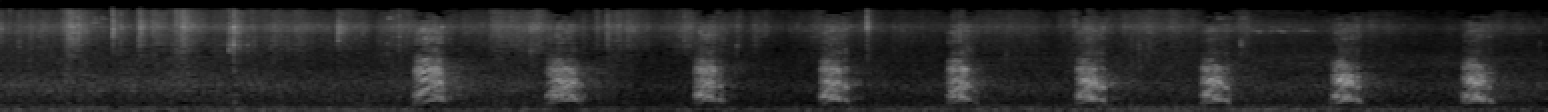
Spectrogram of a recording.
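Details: A female Hungarian Vizsla–Weimaraner mix dog gives a steady run of sharp, loud barks, about one every two-thirds of a second, after spotting a cat in a tree and straining frantically to get to it.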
